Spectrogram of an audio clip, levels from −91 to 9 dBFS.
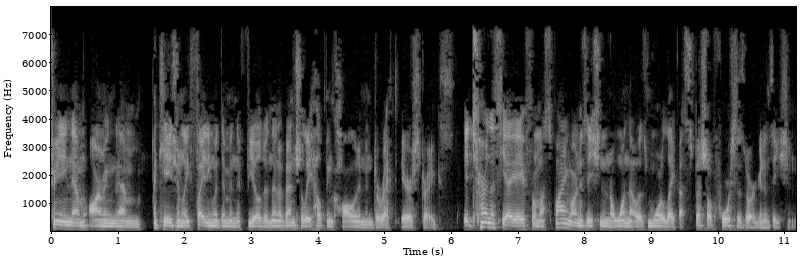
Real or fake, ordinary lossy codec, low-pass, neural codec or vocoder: real; MP3, 32 kbps; 7.2 kHz; none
